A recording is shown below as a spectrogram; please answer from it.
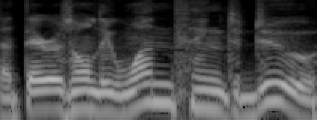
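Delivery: ordinary delivery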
